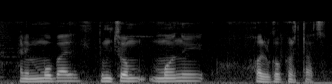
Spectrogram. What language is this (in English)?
Konkani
